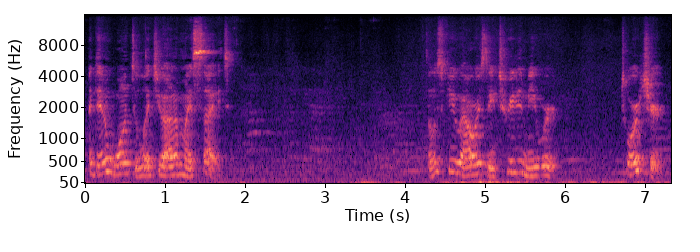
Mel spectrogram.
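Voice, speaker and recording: A woman's voice: mid-range voice, slow pace, long pauses, distant mic, slight background noise, close to an everyday voice, rough recording. A woman playing a fiercely protective, tender tsundere girlfriend in an intimate, emotional roleplay audio, blunt in her affection. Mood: tender, vulnerable. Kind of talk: dramatic roleplay audio, intimate second-person acting.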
